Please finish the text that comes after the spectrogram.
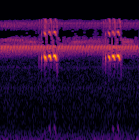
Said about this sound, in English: It's very different from, say, the northern fall field cricket.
